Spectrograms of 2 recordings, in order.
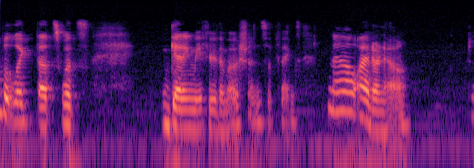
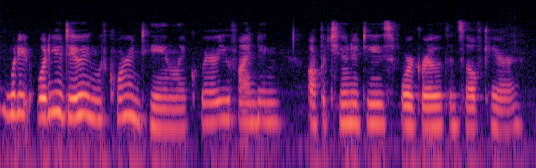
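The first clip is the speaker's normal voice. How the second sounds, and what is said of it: Put-on smooth podcast host voice. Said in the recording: “here's my cool podcast voice”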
